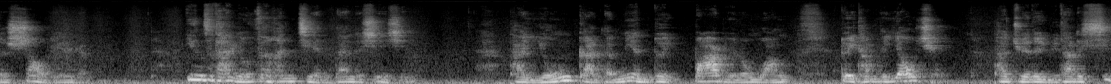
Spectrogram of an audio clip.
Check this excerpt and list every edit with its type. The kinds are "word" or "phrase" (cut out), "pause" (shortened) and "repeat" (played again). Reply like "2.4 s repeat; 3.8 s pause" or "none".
1.8 s phrase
